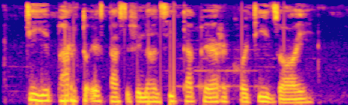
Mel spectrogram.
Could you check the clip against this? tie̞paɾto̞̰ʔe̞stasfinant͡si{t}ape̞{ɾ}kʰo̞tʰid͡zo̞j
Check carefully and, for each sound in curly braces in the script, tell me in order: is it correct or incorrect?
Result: correct, correct

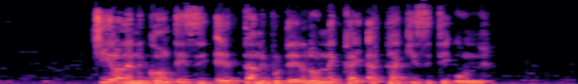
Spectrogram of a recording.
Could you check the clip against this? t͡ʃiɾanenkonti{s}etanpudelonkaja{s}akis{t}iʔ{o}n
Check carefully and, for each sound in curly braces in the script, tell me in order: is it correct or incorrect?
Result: correct, incorrect: t, correct, incorrect: u

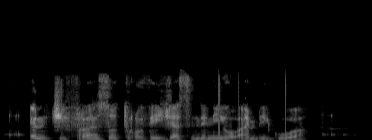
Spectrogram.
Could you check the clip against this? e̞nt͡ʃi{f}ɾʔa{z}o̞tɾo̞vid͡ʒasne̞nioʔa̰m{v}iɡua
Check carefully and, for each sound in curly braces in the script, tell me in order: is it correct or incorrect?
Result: correct, correct, incorrect: b

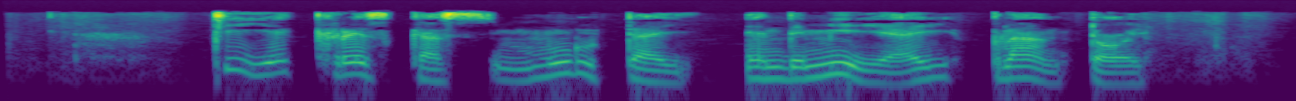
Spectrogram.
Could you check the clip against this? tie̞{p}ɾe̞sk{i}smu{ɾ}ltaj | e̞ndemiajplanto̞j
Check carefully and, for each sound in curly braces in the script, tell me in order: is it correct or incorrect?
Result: incorrect: k, incorrect: a, incorrect: none

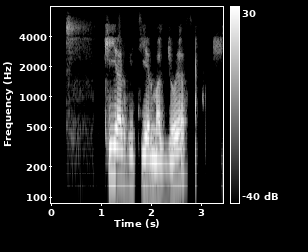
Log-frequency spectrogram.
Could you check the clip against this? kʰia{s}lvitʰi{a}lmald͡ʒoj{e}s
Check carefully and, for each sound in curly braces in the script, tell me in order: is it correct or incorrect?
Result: incorrect: none, incorrect: e, incorrect: a

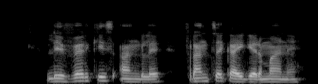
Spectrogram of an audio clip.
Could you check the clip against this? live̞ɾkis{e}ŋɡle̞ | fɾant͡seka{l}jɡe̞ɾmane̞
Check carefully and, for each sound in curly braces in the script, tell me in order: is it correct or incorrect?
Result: incorrect: a, incorrect: none

